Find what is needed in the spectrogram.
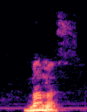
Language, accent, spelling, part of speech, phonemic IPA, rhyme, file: English, Southern England, mammoth, noun / adjective, /ˈmæməθ/, -æməθ, LL-Q1860 (eng)-mammoth.wav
